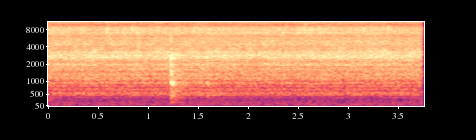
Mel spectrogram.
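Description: Ground coriander, cumin and turmeric fry in a pan for Mandya-style boti gojju, giving a steady, even sizzling hiss with one sharp click partway through.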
